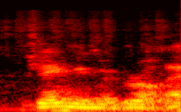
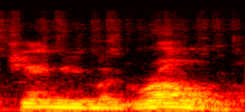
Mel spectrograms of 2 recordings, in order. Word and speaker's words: McGrone: Jamie McGrone. I had to write it out the way it sounds, phonetically. So in my phone book, it says Jamie McGrone, like grown man.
